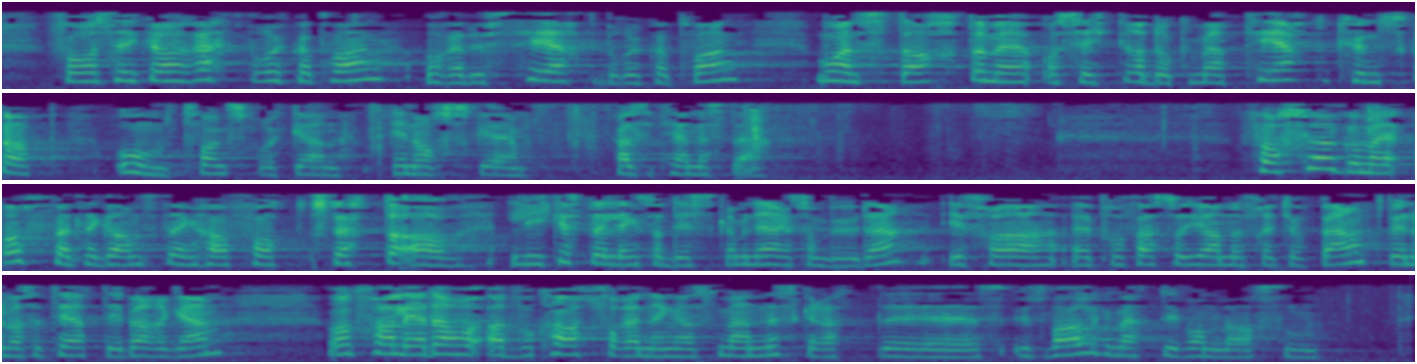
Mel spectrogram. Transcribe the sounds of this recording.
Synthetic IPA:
fɔʁɔsɪkʁəʁɛt̪bʁʉːkɑt̪ʰʋɑŋoːʁɛd̪ʉseːʁt̪bʁʉːkɑt̪ʰʋɑŋ | moːɛnst̪ɑːʁt̪əmɛʔɔsɪkʁəd̪ʊkʉmɛnt̪ʰeːʁt̪kʰʉnskɑːpʔʊmt̪ʰʋɑŋsbʁʉːkəniːnɔʁskəhɑlsət̪ʰjeːnəst̪ə̰ | fɔʁslɑːɡɔmæɪʔɔfənt̪lɪɡʁɑnst̪ɪŋɦɑːʁfɔt̪st̪œt̪əʔɑːʋliːkəst̪ɪlːɪŋsɔd̪ɪskʁɪmɪneːʁɪŋsɔmbʉːd̪əʔɪfʁɑːpʰʁʊfɛsʊʁjɑnəfʁɪt̪ʰɔfbæʁnt̪ʋeːʉnɪʋæʁsɪt̪ʰeːt̪əɪbæʁɡən | ʔoːɡfʁɑːleːd̪əʁɑʋɑd̪ʋʊkʰɑːt̪fɔʁeːnɪŋɑsmɛnːəskəʁɛt̪əsʉːt̪ʋɑlɡmɛt̪ːʏʋɔnlɑːsn̩

